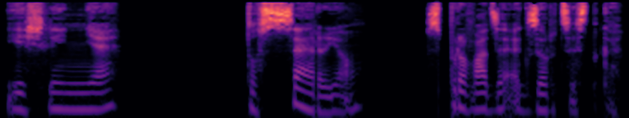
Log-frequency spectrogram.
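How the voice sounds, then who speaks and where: A woman reading the lines of a brisk, teasing amateur sleuth in an audiobook. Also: low-pitched, level tone, dry recording, studio quality. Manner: brisk, matter-of-fact, teasing. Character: grown woman, sharp-witted amateur sleuth.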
